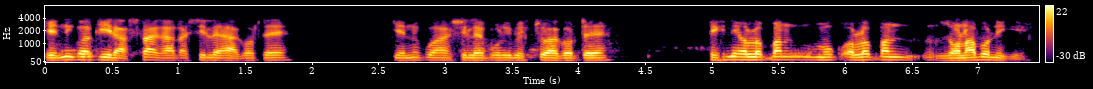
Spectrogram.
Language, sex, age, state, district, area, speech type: Assamese, male, 45-60, Assam, Udalguri, rural, conversation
